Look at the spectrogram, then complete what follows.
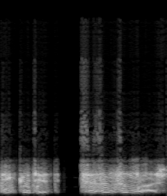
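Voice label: Turkish damaged water, mood low, speech; War Thunder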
